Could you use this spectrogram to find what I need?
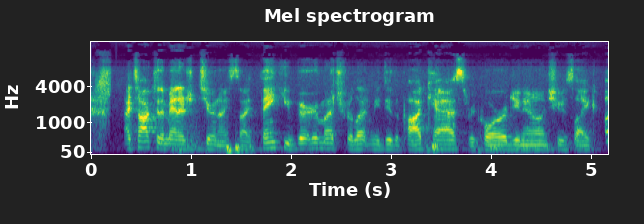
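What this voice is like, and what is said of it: Usual voice. Nothing is said of it.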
